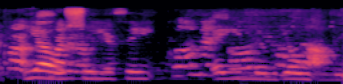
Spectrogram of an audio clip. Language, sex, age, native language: Icelandic, female, 9, Icelandic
